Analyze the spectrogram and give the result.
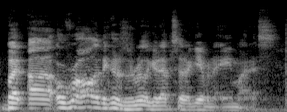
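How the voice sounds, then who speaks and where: A man's voice: fairly high pitch, animated, racing, fairly bright tone, distant mic. A man co-hosting a casual show review, thoughtful and a little hesitant. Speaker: show co-host.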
